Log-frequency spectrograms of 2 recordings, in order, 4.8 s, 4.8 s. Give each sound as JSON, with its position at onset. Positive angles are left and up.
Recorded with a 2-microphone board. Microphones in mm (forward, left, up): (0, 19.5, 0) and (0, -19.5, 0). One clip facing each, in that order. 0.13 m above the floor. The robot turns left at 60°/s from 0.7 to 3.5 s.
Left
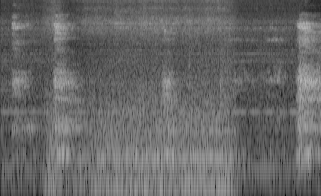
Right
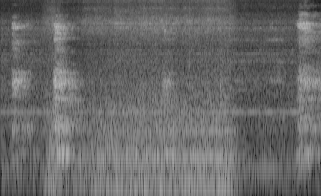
{"t": 0.2, "sound": "breathing", "side_deg": -25, "distance_m": 1.5}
